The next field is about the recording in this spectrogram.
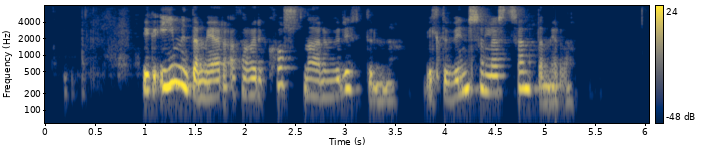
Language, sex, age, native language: Icelandic, female, 30-39, Icelandic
